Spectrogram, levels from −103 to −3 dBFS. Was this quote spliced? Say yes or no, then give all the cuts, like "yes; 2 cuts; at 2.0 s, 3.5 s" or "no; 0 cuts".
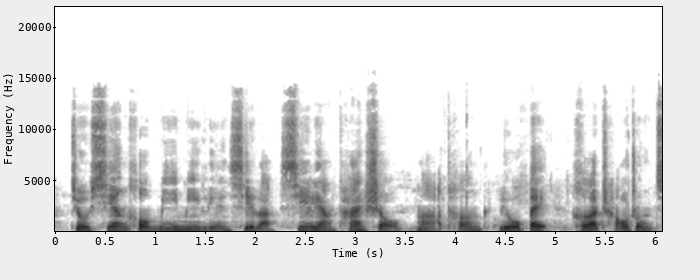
yes; 1 cut; at 4.3 s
